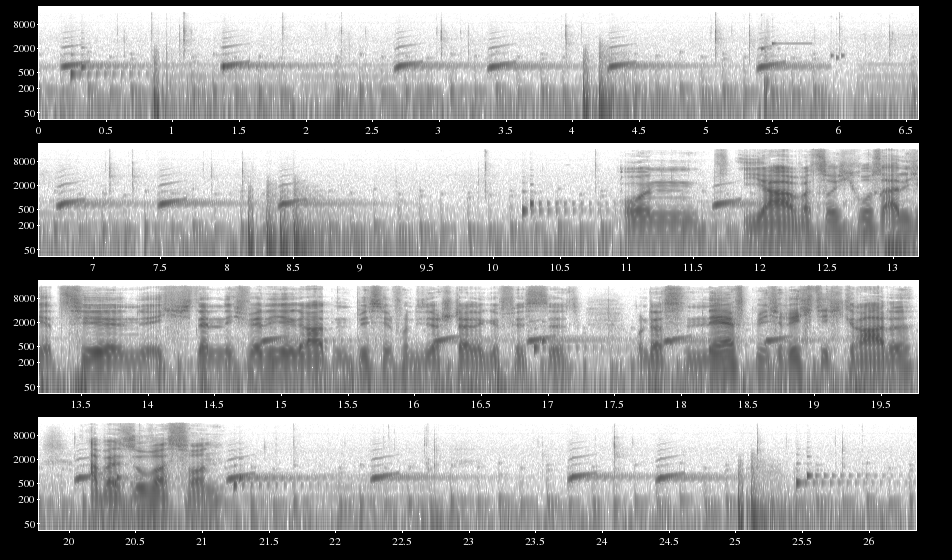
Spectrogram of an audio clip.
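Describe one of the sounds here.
Electronic game sound effects blip and chirp.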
